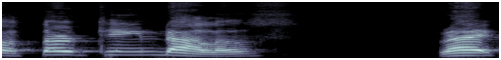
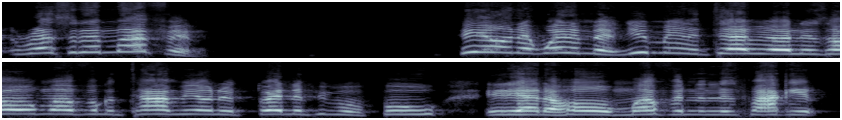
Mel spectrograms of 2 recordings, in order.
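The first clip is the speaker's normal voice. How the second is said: ordinary delivery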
